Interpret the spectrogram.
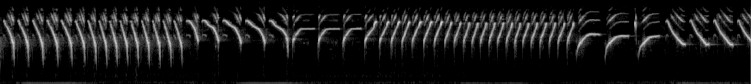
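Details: Domestic canary in a dense, continuous song with long rolls, kept for tutoring young or silent canaries: rapid trains of downward-sweeping whistled notes repeated many times a second, shifting into varied phrases and rising slurred notes.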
